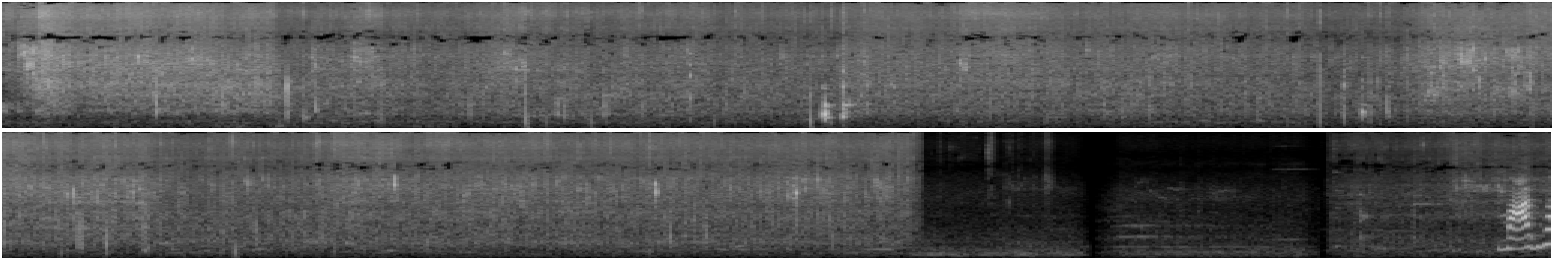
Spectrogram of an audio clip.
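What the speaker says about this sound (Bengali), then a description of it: "এবার আমি মাছ ভেজে নেব।" Pieces of boal fish coated in salt and turmeric fry in mustard oil, a steady loud sizzling hiss with scattered pops that drops away near the end.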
